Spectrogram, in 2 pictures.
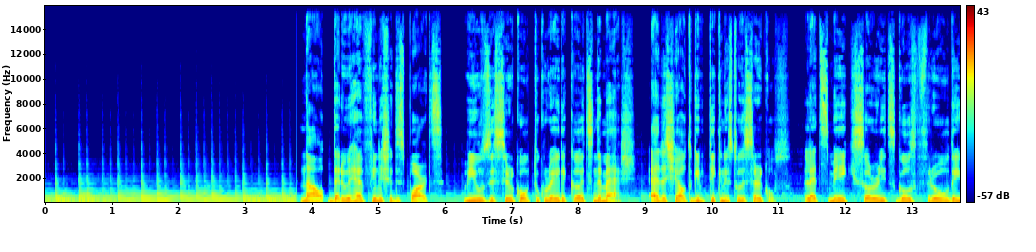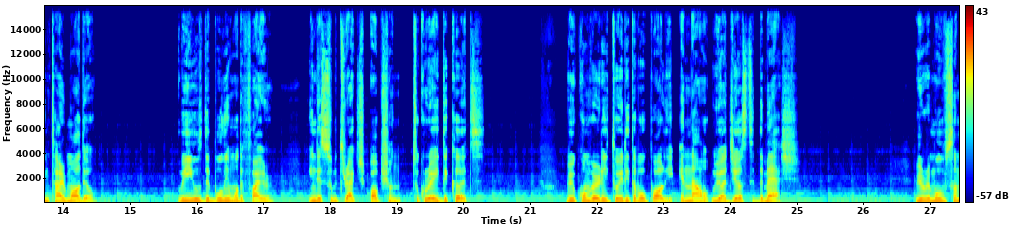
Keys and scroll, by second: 0.4 ctrl+shift+e, 2.1 F3, 2.4 F3, 2.6 1, 4.1 F3, 4.5 2, 5.1 2, 6.0 F3, 16.0 alt+q, 16.6 alt+x, 18.2 F4, 18.5 F4, 24.7-25.9 typing, 27.1 ctrl+BackSpace.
